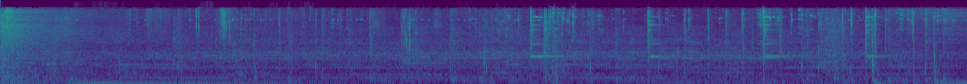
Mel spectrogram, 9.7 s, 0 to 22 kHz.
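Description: Geralt's horse Roach from The Witcher 3 gallops in steady, rapid hoofbeats over a dense, continuous game soundscape, fairly close and at moderate loudness.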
